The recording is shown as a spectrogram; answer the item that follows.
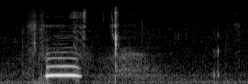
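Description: A short hummed "mm" from a man, held on one pitch for under half a second, then a single light click of the plastic cassette shell being handled.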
